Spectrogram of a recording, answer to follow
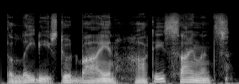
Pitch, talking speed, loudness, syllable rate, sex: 90 Hz, 175 wpm, -19 LUFS, 5.0 syllables/s, male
